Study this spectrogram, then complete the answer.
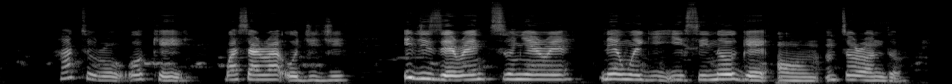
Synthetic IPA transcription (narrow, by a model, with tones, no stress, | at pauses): ha˦tʊ˨ɾʊ˨ʔo˦ke˨k͡pa˦sa˦ɾa˦ʔo˨d͡ʒi˦d͡ʒi˦ | i˦d͡ʒi˦ze˨ɾe˦n̩˦tʊ˦ɲe˦ɾe˦ | ne˦ŋʷe˦ɡɪ˨i˦si˦no˦ɡe˨ɔ˨n̩˦tʊ˦ɾʊ˨n̩˦dʊ˨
